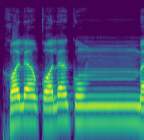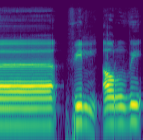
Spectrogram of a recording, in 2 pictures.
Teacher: خلق لکم ما فی الارض، اس میں را موٹا پڑا جائے گا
